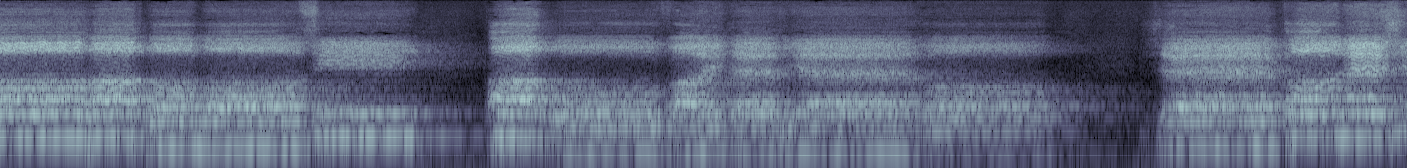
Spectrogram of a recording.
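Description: Slow chanted vocal music: long held notes sung in phrases, with short pauses about five and eleven seconds in.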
